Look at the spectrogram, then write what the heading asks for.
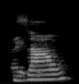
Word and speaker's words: Giao: So the person that spells G-I-A-O, how do you say it? Zhao.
